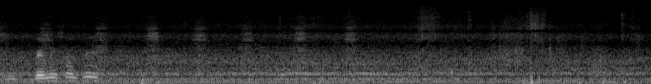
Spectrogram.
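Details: Honey bees from a feral hive in a tractor tire at a Mission, Texas citrus orchard, disturbed during removal. A dense, even buzzing hum throughout, with a few short louder pulses at the start and an occasional tap.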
